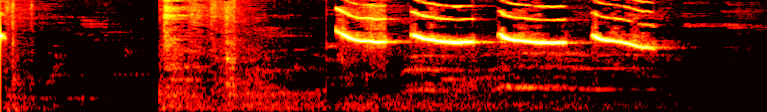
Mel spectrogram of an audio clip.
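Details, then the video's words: Flamboyan song, used to spur other birds to sing: four clear, ringing, downslurred whistles given in an even series after a faint rustle. "BURUNG FLAMBOYAN GACOR NYIUL, NYULING CRECETAN"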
